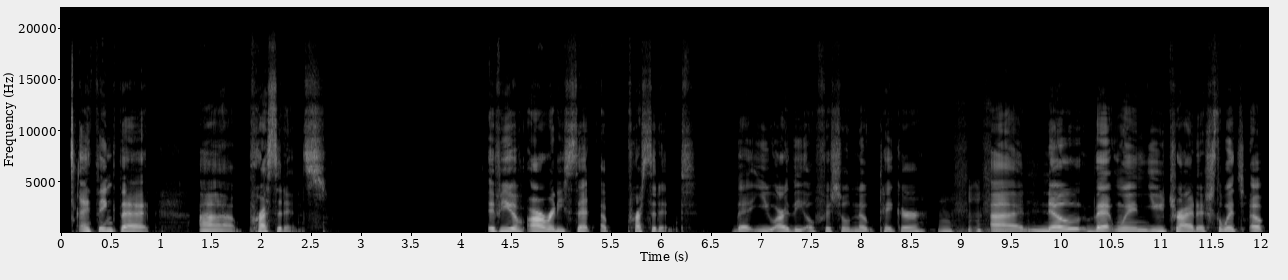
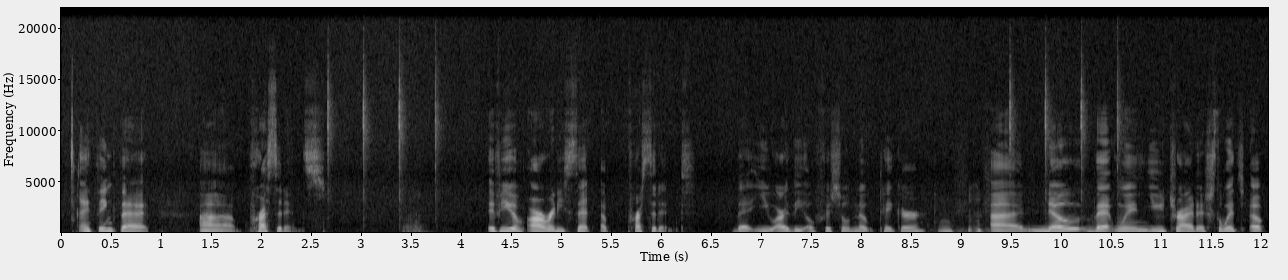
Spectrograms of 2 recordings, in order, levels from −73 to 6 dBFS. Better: first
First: none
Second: hiss; noticeable; throughout; 15 dB below the speech

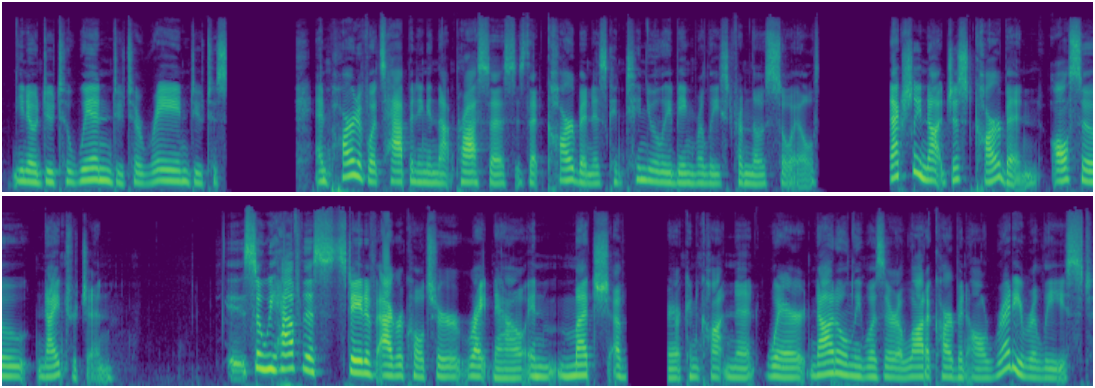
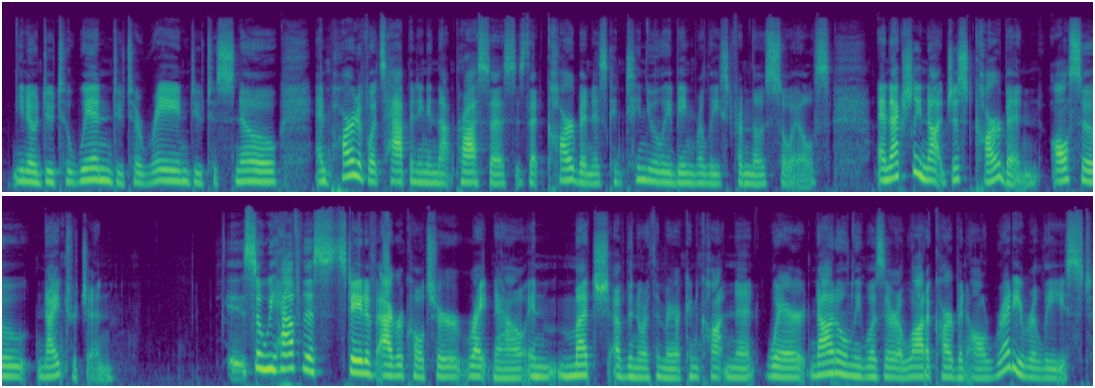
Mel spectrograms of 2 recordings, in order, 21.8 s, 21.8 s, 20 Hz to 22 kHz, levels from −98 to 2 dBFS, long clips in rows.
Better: second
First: audio cutting out; at 2 s for 0.5 s, at 8 s for 0.5 s and at 17 s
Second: none

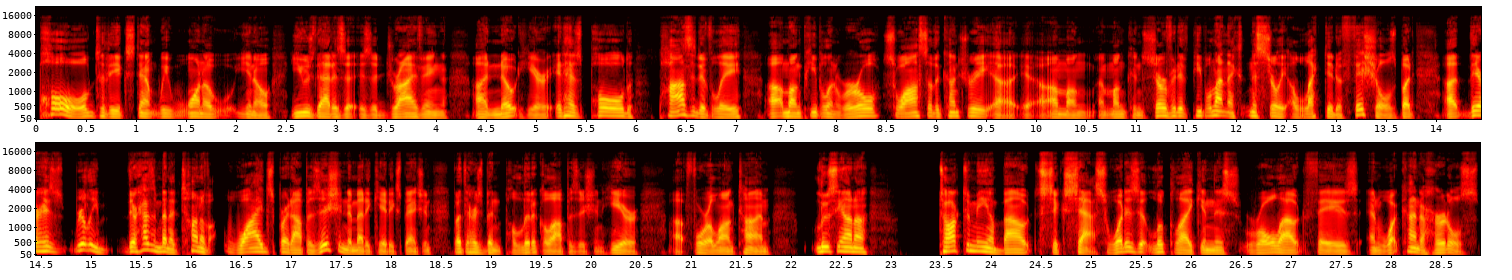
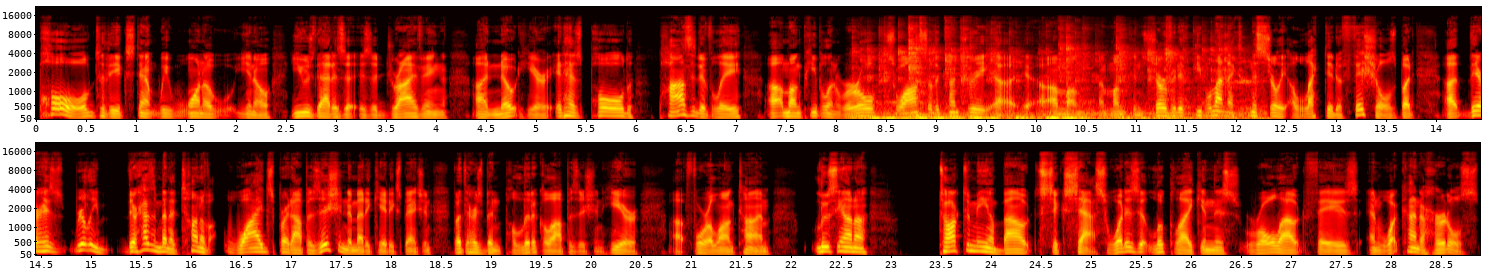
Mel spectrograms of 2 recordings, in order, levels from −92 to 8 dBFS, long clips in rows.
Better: first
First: none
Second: keyboard typing; loud; from 8 to 12 s; peak level with the speech

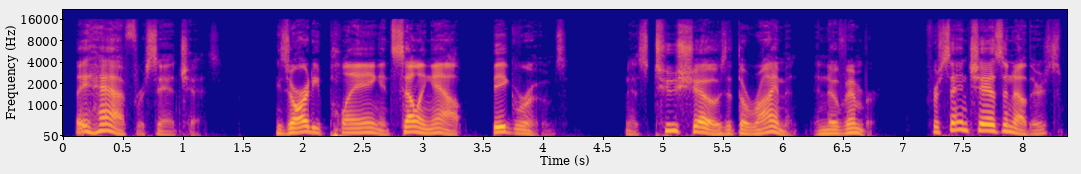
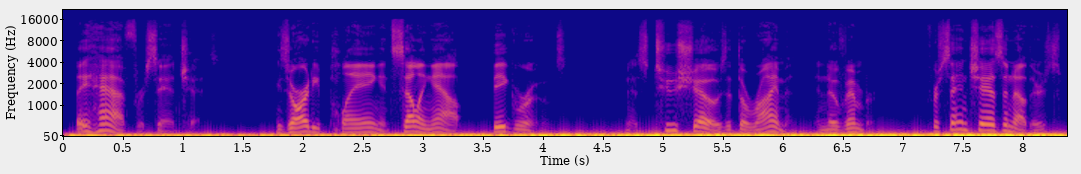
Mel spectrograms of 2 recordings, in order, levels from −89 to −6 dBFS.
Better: first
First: none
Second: low rumble; noticeable; throughout; 10 dB below the speech

